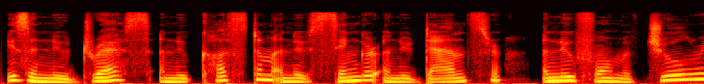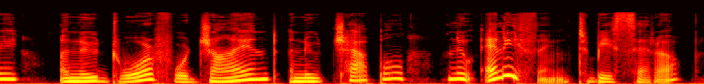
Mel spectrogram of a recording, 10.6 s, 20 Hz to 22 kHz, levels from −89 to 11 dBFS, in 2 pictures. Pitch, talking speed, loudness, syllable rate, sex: 180 Hz, 190 wpm, -19 LUFS, 4.5 syllables/s, female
